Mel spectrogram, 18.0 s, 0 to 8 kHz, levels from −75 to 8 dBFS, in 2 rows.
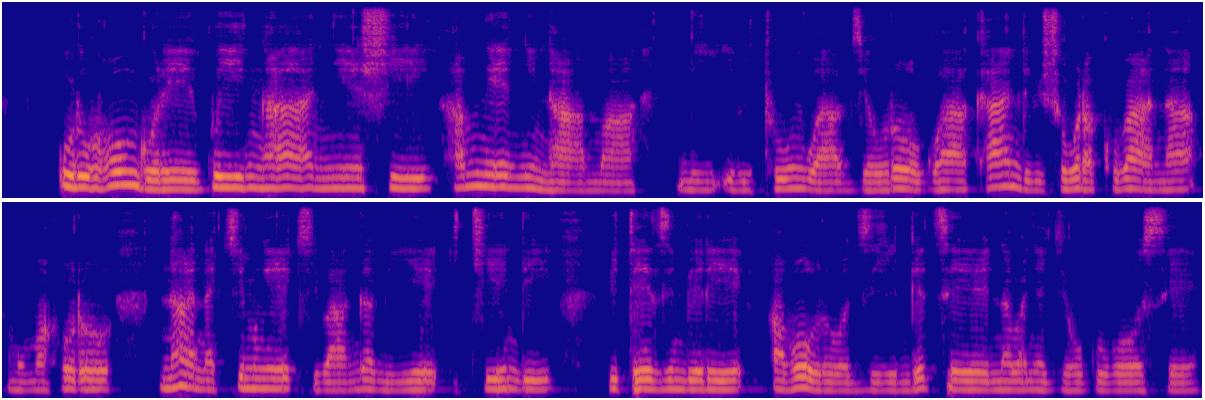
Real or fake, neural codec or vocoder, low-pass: fake; codec, 16 kHz, 4.8 kbps, FACodec; 7.2 kHz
